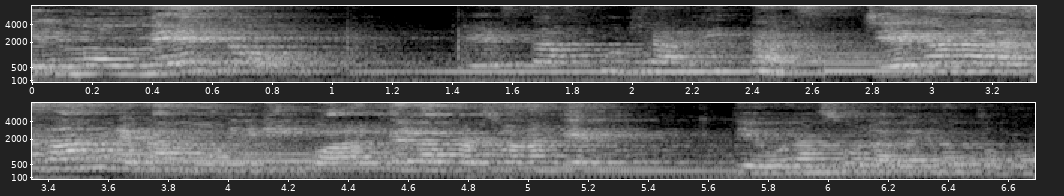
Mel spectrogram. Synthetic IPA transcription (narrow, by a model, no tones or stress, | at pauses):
elmomẽnt̪o | keest̪askut͡ʃaɾit̪asd͡ʒeɣanalasaŋɡɾekamomiɾiɣwalkelapeɾsonake | d̪eunasolaβenot̪o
